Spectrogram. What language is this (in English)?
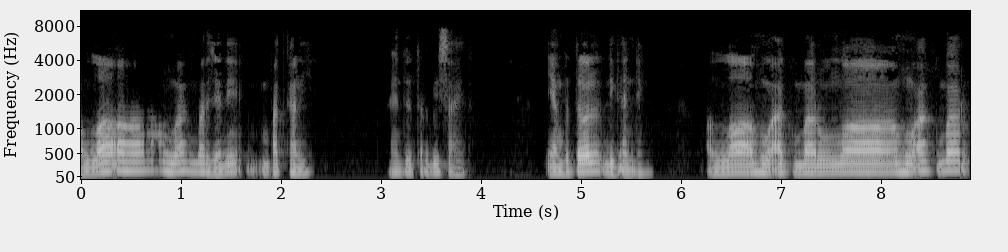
Indonesian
